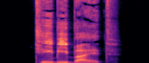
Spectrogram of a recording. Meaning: tebibyte (2⁴⁰ bytes)
- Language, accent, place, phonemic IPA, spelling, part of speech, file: German, Germany, Berlin, /ˈteːbiˌbaɪ̯t/, Tebibyte, noun, De-Tebibyte.ogg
